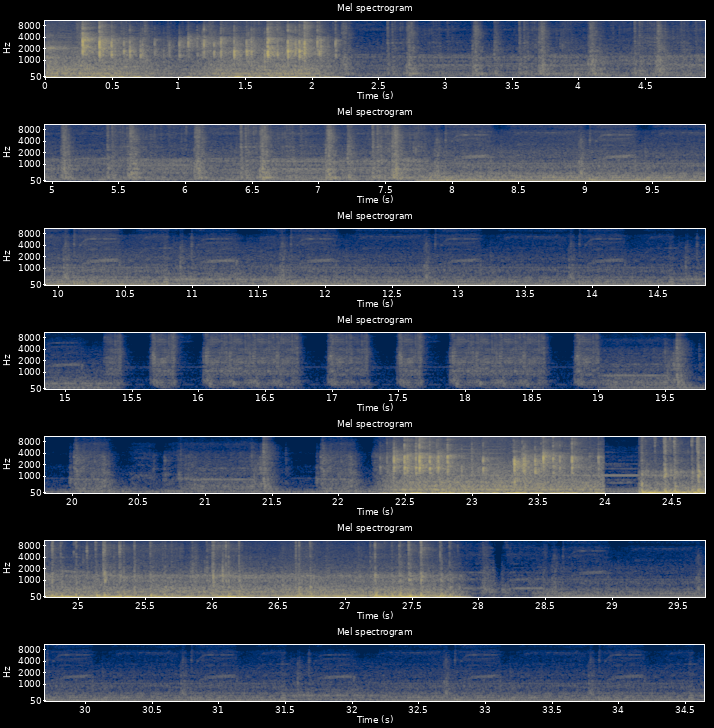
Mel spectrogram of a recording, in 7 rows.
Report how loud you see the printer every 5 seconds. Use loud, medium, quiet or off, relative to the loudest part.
medium, loud, medium, medium, medium, medium, quiet.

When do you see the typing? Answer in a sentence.
The typing can be heard from 0.0 to 2.2 s and from 22.3 to 27.9 s.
